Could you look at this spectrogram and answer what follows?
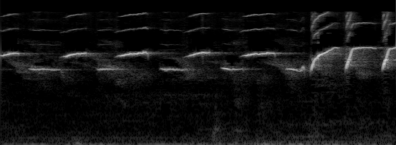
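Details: Canary training song: repeated drawn-out whistles ending in a few sharp, rising upswept notes.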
